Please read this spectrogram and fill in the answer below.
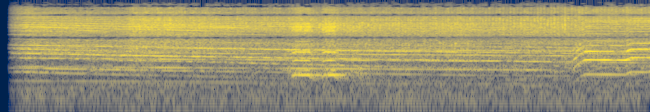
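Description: Vintage fire truck's mechanical siren slowly winding down in pitch, with a short wavering tone about halfway. Near the end it is wound up again in a quick rising wail that then holds steady.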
